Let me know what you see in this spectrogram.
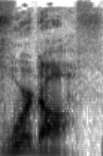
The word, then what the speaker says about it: Waldorf: How do you say it? Wardorf? – Wardoff.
